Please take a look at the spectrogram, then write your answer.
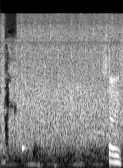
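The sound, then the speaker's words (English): A canned applause effect played from a mixing soundboard: steady, dense crowd clapping holding at an even level for a couple of seconds before a man's voice briefly cuts in at the end. “Wow, this the applause thing keeps going because it's still blinking.”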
